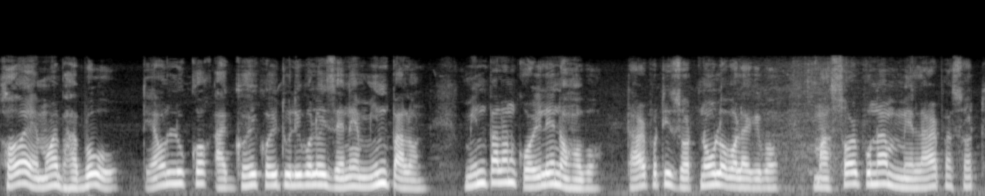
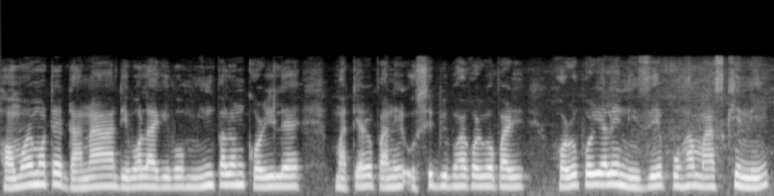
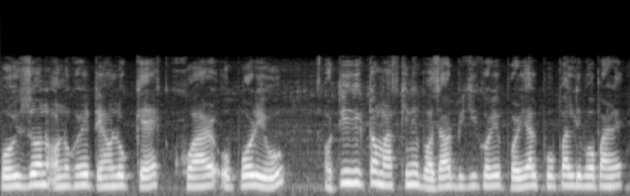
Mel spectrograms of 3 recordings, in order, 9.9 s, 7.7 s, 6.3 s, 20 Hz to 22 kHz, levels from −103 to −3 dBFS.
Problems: constant background noise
